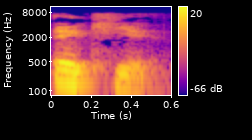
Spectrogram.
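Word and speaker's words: אהיה: We call it Ekia. And we don't pronounce Hey as we don't do with other names, holy names.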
